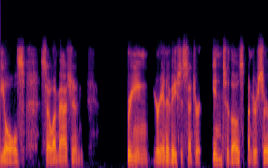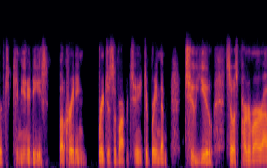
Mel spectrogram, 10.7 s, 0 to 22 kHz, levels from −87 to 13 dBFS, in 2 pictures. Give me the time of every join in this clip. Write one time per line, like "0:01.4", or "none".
0:06.6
